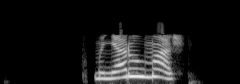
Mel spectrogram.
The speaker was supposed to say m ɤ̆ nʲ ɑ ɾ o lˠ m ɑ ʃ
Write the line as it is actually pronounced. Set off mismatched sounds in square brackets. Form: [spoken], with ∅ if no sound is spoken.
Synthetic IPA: m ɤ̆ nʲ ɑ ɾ [u] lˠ m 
